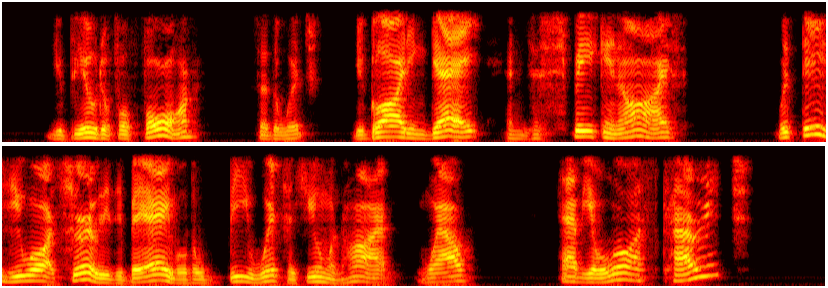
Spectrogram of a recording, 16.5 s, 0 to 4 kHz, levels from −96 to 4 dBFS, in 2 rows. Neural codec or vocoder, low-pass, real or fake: none; 3.6 kHz; real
